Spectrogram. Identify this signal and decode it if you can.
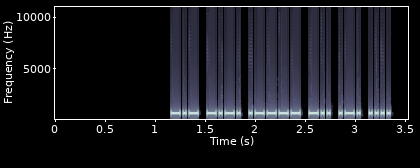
Morse code, heard as a keyed tone, about 37 wpm, 700 Hz. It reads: KC1DRH
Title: USA Call Signs - 6 Characters - 2x Character Spacing - 40wpm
